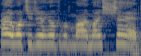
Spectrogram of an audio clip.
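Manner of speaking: calling out from far off. A young woman calls out to someone near her shed, shouting from a distance. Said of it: "Hear a voice from someone shouting".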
